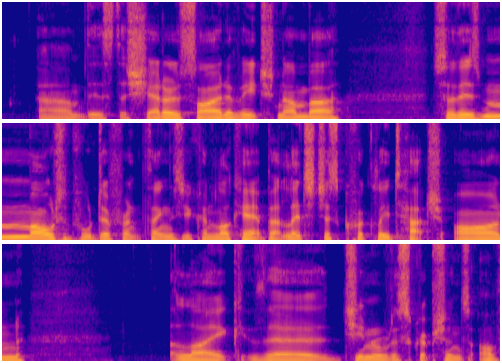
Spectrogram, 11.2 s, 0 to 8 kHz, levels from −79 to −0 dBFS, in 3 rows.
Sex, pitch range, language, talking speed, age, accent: male, 100-130 Hz, English, 150 wpm, 30-49, Australian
